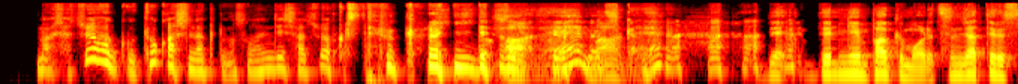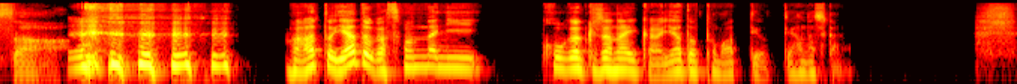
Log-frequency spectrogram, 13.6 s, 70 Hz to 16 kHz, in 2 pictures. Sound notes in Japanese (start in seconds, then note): 7.3 笑い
